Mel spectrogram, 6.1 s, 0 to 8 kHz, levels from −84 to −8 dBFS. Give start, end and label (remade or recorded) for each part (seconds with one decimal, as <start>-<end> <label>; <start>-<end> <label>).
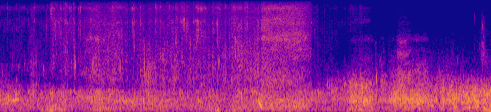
0.0-1.1 recorded; 1.1-4.3 remade; 4.3-6.1 recorded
